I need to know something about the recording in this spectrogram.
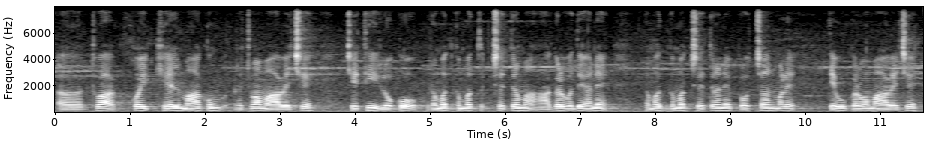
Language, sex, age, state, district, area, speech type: Gujarati, male, 18-30, Gujarat, Ahmedabad, urban, spontaneous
